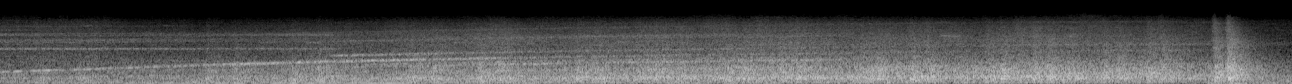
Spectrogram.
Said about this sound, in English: Okay, this is the train now leaving, just to disturb my story. True sounds of London.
